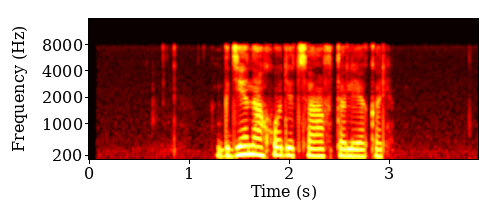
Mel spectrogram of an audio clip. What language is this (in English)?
Russian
